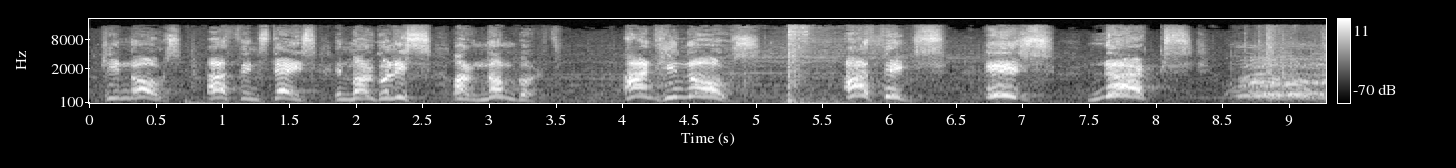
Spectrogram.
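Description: A middle-aged man speaks forcefully and shouts.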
